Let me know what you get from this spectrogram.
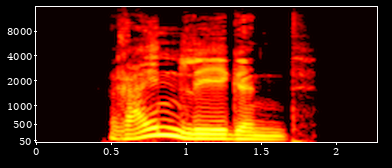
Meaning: present participle of reinlegen
- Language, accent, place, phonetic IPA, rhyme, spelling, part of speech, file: German, Germany, Berlin, [ˈʁaɪ̯nˌleːɡn̩t], -aɪ̯nleːɡn̩t, reinlegend, verb, De-reinlegend.ogg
